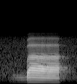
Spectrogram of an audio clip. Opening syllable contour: low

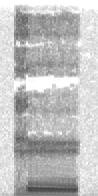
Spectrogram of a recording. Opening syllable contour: low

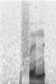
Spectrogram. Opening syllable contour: rising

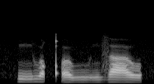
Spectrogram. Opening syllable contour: high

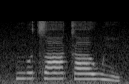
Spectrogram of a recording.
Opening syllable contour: high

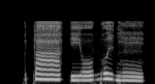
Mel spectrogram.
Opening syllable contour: high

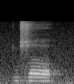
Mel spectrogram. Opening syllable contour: low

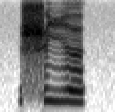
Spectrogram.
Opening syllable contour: low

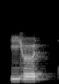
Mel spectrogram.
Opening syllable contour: low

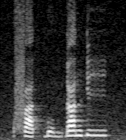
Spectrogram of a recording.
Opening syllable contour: low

